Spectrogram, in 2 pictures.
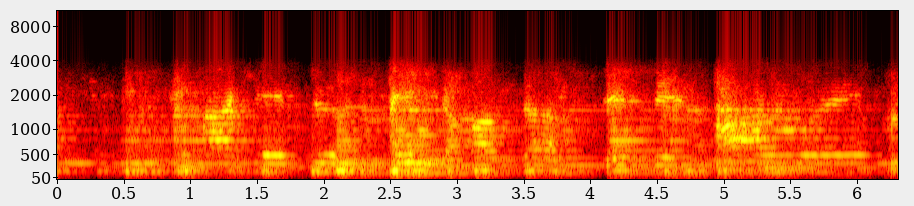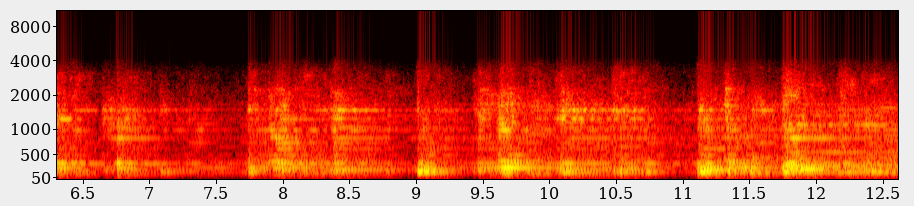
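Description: An acoustic guitar is strummed with a bass guitar underneath. A sung line comes about two seconds in, then the guitar and bass play on without voice.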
